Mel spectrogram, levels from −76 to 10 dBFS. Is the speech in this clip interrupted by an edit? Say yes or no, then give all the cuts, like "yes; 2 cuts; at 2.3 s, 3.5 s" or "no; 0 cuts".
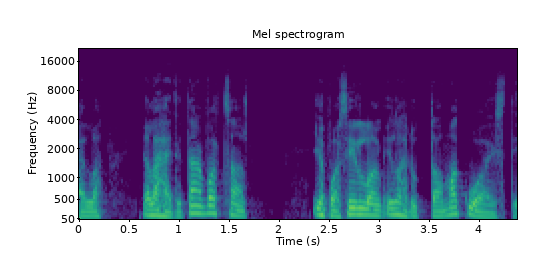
yes; 2 cuts; at 1.7 s, 3.0 s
